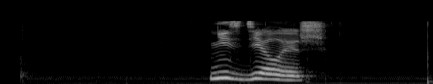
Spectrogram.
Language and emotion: Russian, angry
